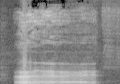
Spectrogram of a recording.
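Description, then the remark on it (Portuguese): Large creatures running toward someone give a single loud, drawn-out bellow, low and rough like an angry bull, rising sharply and holding for nearly two seconds before cutting off into quiet. “aqueles bichos grandes correndo em sua direção, fazendo um barulho parecido com o de touros bravos.”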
